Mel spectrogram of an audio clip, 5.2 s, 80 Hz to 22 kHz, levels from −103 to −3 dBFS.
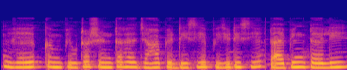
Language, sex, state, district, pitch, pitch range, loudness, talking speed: Hindi, male, Jharkhand, Sahebganj, 260 Hz, 250-270 Hz, -22 LUFS, 195 wpm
